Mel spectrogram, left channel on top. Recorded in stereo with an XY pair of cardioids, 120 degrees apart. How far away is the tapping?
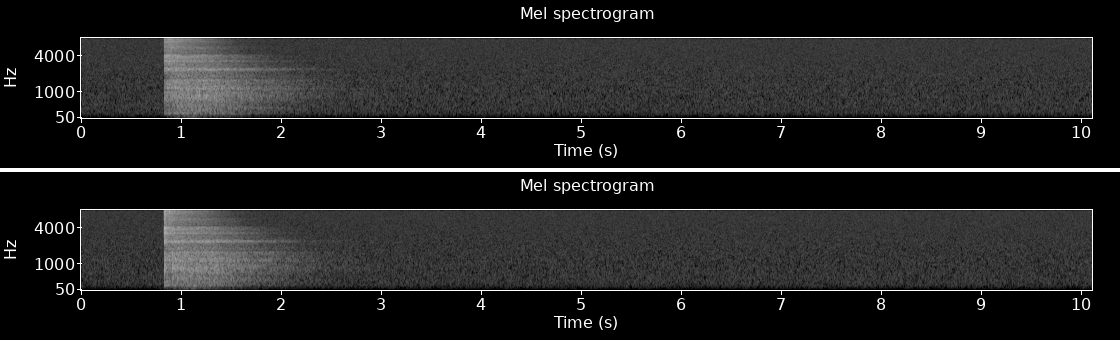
About 1.9 m.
